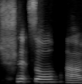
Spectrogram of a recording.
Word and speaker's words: schnitzel: So this is pronounced schnitzel, spelled with an SCH and not an SH.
